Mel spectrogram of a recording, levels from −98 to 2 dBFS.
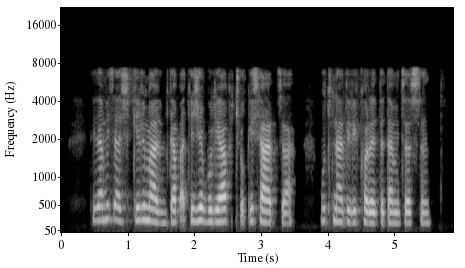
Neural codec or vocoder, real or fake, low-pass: codec, 16 kHz, 16 kbps, FunCodec, trained on LibriTTS, 50 frames a second; fake; 7.2 kHz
